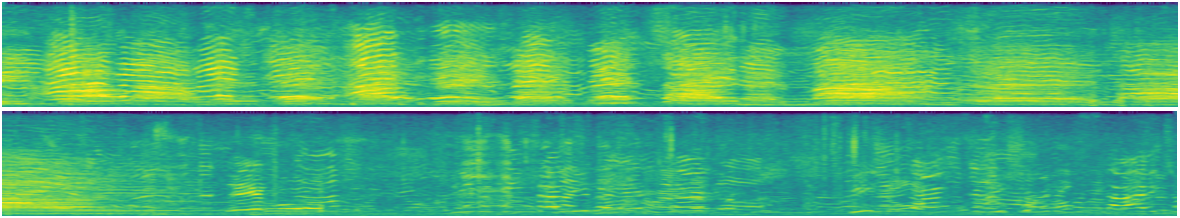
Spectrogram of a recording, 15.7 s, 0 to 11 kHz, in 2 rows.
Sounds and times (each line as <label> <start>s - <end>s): singing traditional songs 0.0s - 9.4s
